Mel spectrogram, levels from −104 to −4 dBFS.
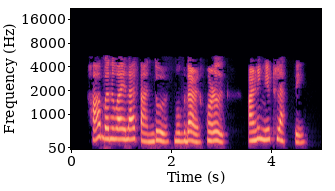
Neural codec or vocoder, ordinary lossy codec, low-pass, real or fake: codec, 16 kHz, 1 kbps, X-Codec, WavLM features, trained on Multilingual LibriSpeech; MP3, 24 kbps; 5.4 kHz; fake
